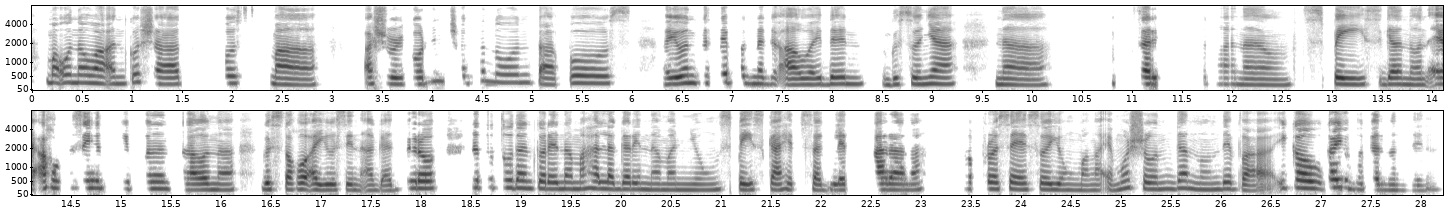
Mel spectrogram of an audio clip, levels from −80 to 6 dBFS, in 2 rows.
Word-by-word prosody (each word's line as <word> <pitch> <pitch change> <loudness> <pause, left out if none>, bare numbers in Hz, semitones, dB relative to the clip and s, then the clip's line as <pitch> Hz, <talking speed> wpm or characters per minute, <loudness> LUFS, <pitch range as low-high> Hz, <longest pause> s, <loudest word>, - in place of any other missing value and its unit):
maunawaan 270 -3 +1
ko 285 - -3
siya 230 -3 +1
tapos 255 +1 -8 0.3
ma-assure 220 +2 0
ko 230 - 0
rin 325 +7 -10
siya 260 - -11 0.2
ganun, 280 -3 -6
tapos 255 +4 -1 0.3
ayun 240 +4 +5
kasi 265 +3 -2
pag 260 -2 -8
nag-aaway 215 -2 +1
din 230 +1 0 0.2
gusto 225 +2 -1
niya 230 0 +2 0.4
na, 200 -2 -1 0.9
sarili 230 -1 +6 0.6
nga 225 0 -10
ng 205 -1 -5
space 220 -1 +2
ganun, 215 -2 0
eh, 225 0 +4
ako 260 +1 +5
kasi 270 0 -5
yung 260 - -8
tipo 235 -1 -12 0.2
ng 235 - -4
tao 200 0 +4
na 200 -1 -1 0.3
gusto 220 -1 +2
ko 220 - +5
ayusin 195 -1 +1
agad 185 0 -5
pero 255 0 +6 0.4
natutunan 275 -1 0
ko 250 - +4
rin 230 0 +2
na - - 0
mahalaga 230 -2 +1
rin 220 -1 -3
naman 205 -1 -4
yung 200 +1 -6
space 210 0 -1
kahit 210 0 +1
saglit 200 -1 -1 0.2
para 205 -1 +5 0.6
maproseso 225 -1 0
yung 200 -1 -1
mga 190 0 -7
emosyon 230 0 -2
ganun, 220 -5 -2
'di 230 0 -1
ba, 190 -4 -2
ikaw, 255 0 +5
kayo 285 0 +6
ba 210 - -9
ganun 195 -1 -3
din? 180 +3 -14
225 Hz, 130 wpm, -24 LUFS, 205-250 Hz, 0.9 s, sarili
